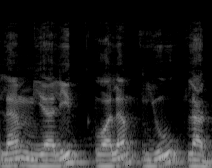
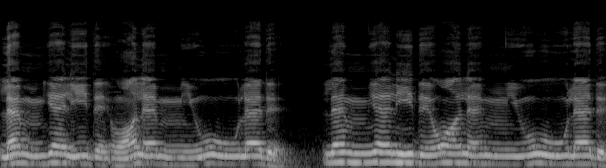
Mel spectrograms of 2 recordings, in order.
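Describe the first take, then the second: First: Said in the usual way. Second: Slow, the দ of ইউলাদ released with a light bounce like দে; qalqala on ইউলাদ. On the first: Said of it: "ব্যাপারটা এমন না". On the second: Shown as a demonstration. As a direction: correct reading, slow with a bounced দ. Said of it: "উচ্চারণটা হবে".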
